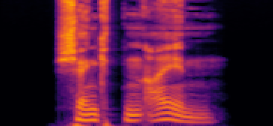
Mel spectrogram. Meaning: inflection of einschenken: 1. first/third-person plural preterite 2. first/third-person plural subjunctive II
- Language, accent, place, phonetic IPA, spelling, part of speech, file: German, Germany, Berlin, [ˌʃɛŋktn̩ ˈaɪ̯n], schenkten ein, verb, De-schenkten ein.ogg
